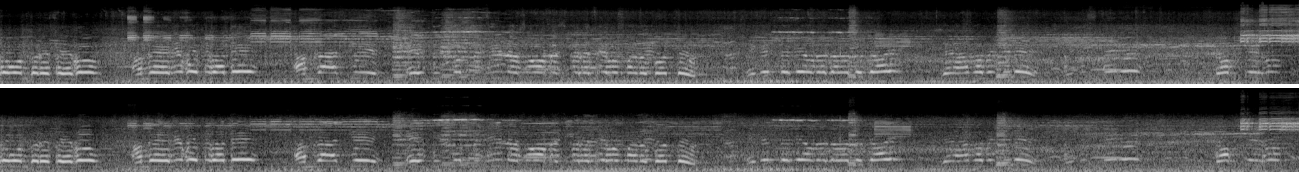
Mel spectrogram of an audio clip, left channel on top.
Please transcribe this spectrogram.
করেছে এবং আমরা এরই প্রতিবাদে আমরা আজকে এই বিক্ষোভ মিছিল সমাবেশ করেছি এবং মানববন্ধন। এখান থেকে আমরা জানাতে চাই যে আগামী দিনে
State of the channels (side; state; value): both; normal; correlation 0.51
